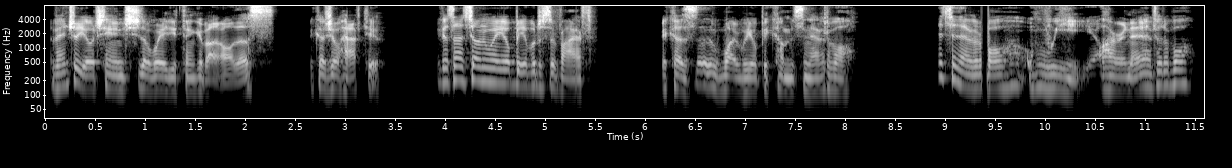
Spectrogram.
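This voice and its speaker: A man's voice: medium pitch, animated, fairly quick, lightly acted. A man voicing a possessive, menacing young woman who speaks with cold, controlling certainty in a game.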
